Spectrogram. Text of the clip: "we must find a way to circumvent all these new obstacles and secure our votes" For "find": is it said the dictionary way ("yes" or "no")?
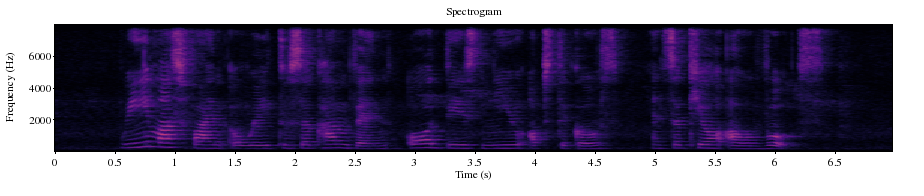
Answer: yes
